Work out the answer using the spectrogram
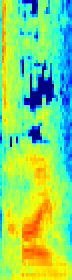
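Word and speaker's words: Thyme: So it calls for a seraphim fabric called Time Goes By, which is spelled T-H-Y-M-E.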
